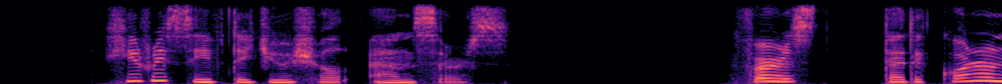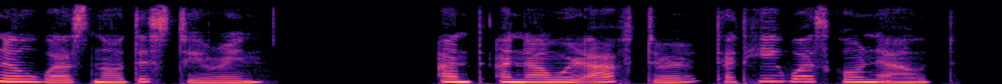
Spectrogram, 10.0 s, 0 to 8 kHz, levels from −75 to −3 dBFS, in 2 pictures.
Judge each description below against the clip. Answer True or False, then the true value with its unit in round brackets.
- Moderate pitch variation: True (3.7 semitones)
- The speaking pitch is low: False (230 Hz)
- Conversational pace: False (125 wpm)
